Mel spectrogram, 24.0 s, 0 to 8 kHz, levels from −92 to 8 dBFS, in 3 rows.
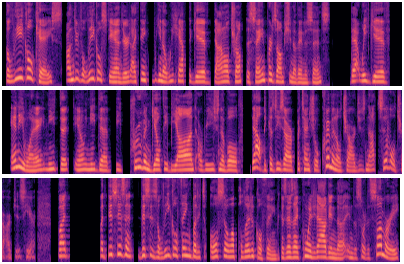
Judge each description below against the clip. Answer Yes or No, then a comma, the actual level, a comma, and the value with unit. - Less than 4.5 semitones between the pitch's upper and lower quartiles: No, average, 4.9 semitones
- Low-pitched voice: No, medium, 185 Hz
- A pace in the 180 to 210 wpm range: Yes, average, 200 wpm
